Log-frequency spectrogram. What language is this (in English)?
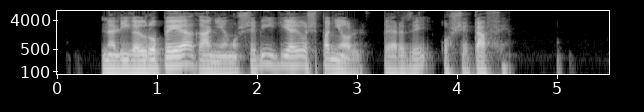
Galician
